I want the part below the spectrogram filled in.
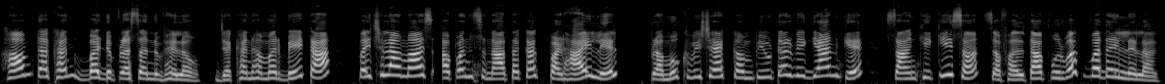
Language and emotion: Maithili, happy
